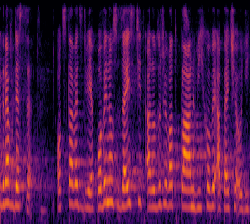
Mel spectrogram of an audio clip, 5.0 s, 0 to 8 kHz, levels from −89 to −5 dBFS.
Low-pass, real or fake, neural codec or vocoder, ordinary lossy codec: 7.2 kHz; real; none; Opus, 16 kbps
